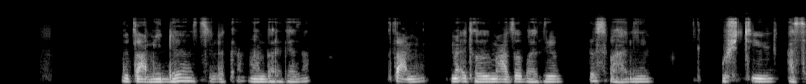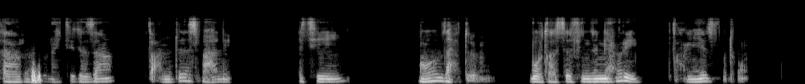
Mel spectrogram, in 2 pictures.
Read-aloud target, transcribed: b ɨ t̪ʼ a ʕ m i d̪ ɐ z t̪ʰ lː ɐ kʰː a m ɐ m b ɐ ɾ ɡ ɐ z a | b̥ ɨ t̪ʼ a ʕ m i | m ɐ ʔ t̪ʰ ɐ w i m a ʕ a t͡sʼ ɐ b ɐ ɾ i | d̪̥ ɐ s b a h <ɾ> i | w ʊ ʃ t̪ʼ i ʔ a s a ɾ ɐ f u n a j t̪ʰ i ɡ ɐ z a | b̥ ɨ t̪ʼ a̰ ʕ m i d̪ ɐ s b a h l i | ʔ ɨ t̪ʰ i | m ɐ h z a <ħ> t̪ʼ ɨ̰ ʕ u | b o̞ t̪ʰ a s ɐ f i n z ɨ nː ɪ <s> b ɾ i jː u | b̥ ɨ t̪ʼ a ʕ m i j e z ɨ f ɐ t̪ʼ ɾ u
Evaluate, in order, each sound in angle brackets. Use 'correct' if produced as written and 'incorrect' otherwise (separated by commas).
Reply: incorrect, correct, incorrect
